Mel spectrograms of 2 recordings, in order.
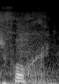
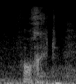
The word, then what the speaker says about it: Voigt: I was just going to tee up a few minutes of my chat with Jens Voigt, or Jens Voigt, as we are supposed to say, because that's how the Germans pronounce his surname. Pronunciation police, is that okay? – Yeah, Voigt.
